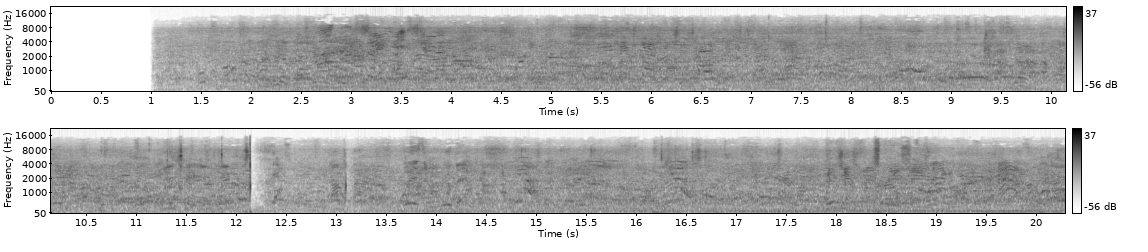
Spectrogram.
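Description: A large crowd chatters and murmurs all around outdoors.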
